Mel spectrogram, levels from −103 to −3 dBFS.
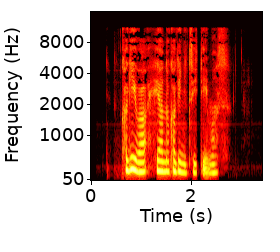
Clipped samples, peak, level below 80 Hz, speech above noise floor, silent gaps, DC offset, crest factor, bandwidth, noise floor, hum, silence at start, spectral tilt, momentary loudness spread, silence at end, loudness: under 0.1%; -8 dBFS; -72 dBFS; 53 dB; none; under 0.1%; 16 dB; 11.5 kHz; -75 dBFS; none; 0.6 s; -6 dB/octave; 15 LU; 0.75 s; -22 LUFS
